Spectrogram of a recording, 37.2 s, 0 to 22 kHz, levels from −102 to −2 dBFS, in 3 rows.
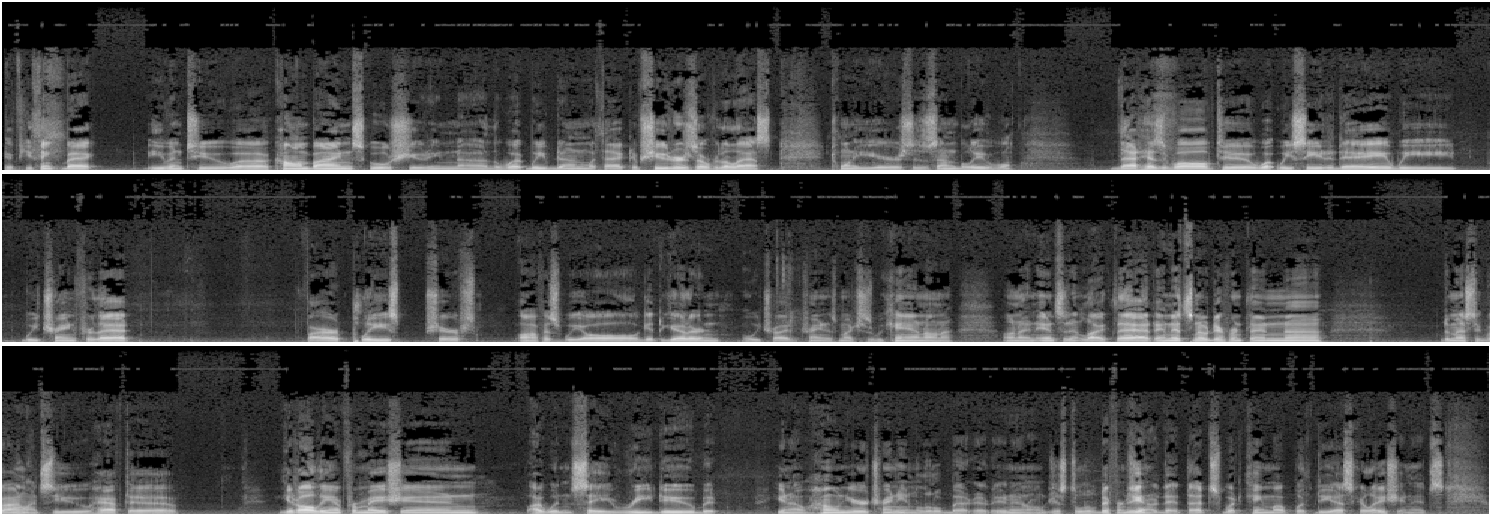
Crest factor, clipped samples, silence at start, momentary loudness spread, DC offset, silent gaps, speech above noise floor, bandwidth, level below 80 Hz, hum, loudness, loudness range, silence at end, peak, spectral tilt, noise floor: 22 dB; under 0.1%; 0 s; 12 LU; under 0.1%; none; 31 dB; over 20 kHz; -54 dBFS; none; -24 LUFS; 5 LU; 0 s; -2 dBFS; -4 dB/octave; -55 dBFS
